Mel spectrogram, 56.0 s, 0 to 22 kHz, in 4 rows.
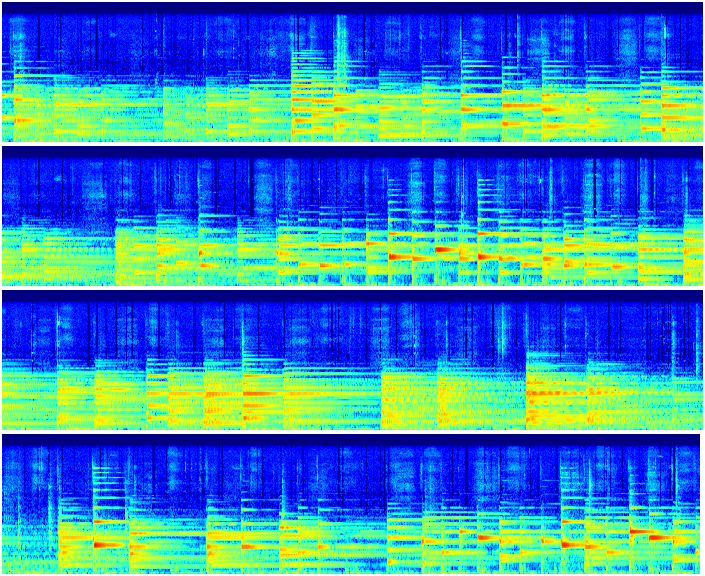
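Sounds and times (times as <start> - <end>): solo piano music: 0.0 - 56.0.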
